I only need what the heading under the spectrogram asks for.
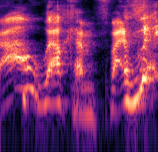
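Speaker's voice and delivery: terrible shrill, very loud, high, swooping voice. Acting out a villain greeting the hero: terrible Joker voice. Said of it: "that was a terrible Joker".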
